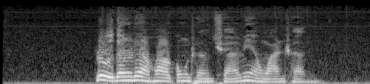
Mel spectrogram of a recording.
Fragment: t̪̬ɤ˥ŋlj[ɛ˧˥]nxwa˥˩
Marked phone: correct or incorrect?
incorrect: ɛ˥˧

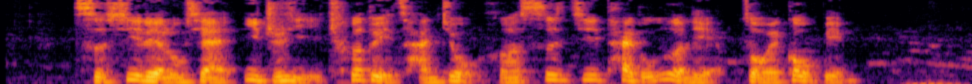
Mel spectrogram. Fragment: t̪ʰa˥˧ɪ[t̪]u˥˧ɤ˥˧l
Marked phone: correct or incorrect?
correct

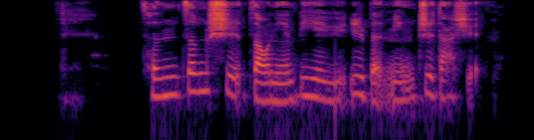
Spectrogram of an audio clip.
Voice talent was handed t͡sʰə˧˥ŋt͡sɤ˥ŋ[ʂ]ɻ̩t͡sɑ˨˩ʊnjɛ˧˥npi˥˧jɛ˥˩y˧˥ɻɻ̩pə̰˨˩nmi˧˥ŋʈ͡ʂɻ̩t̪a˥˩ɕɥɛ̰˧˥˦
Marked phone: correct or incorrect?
correct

